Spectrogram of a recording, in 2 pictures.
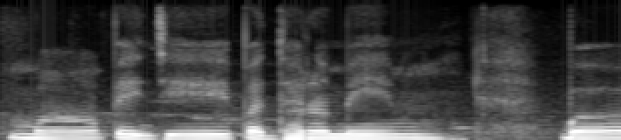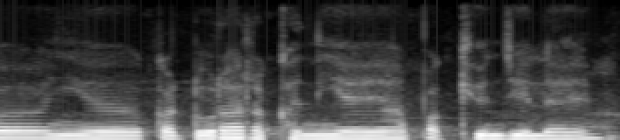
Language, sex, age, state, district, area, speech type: Sindhi, female, 30-45, Gujarat, Surat, urban, spontaneous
